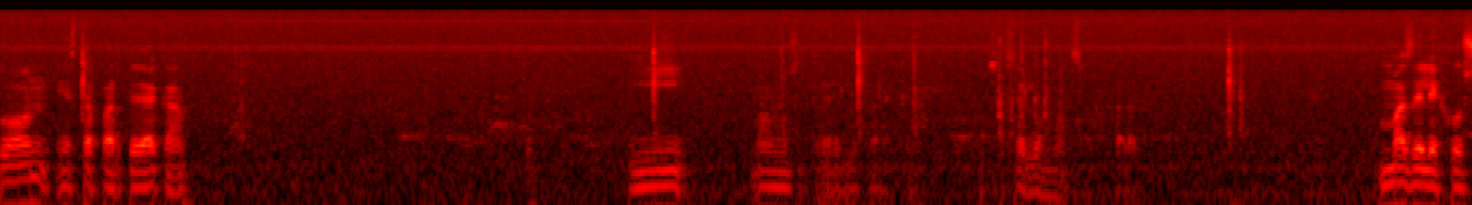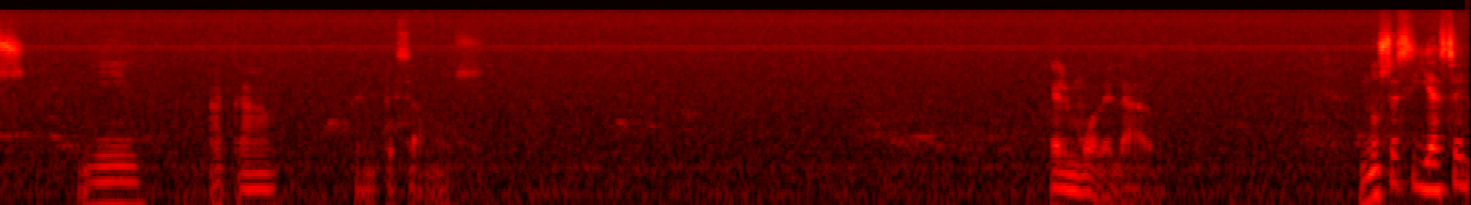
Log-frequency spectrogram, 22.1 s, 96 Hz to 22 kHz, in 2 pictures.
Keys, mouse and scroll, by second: 0.1 shift+middle click, 0.7 shift+middle click, 4.9-6.5 shift+middle drag, 7.5 KP_Subtract, 9.2 f, 10.3 click, 11.6-15.2 drag, 15.3 middle click, 16.4-18.7 drag, 18.8 middle click, 19.2-20.7 drag, 20.7 middle click, 21.5-22.0 drag.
